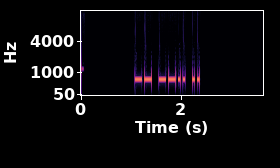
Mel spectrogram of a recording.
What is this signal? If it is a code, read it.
Morse code, heard as a keyed tone, about 25 wpm, 700 Hz. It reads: MZI
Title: USA Call Sign Postfixes - 3 Letters 25wpm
